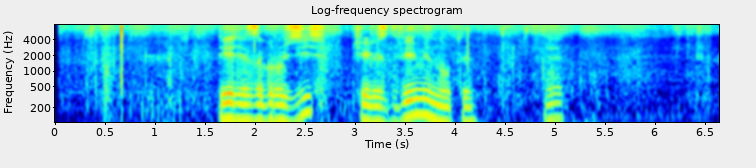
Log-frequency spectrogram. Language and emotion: Russian, neutral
